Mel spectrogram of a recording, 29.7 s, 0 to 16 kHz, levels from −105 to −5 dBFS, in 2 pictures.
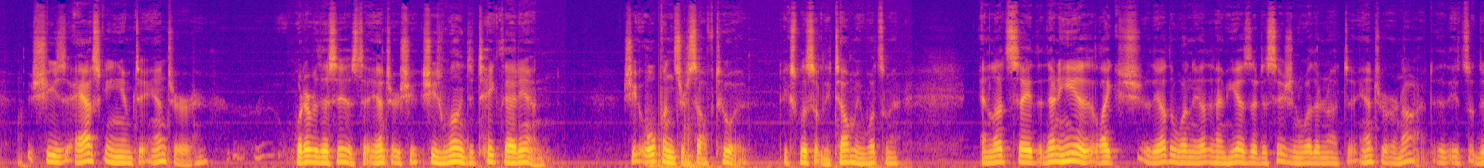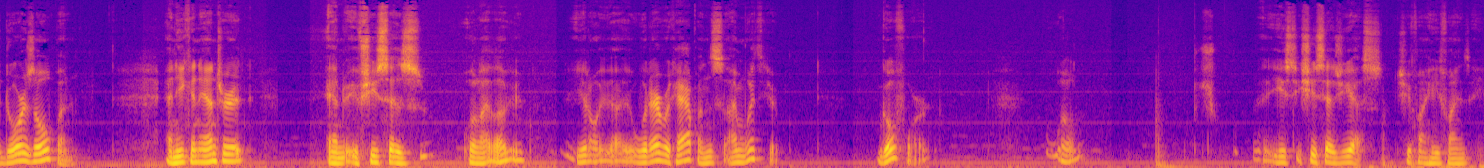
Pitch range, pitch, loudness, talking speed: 120-135 Hz, 125 Hz, -20 LUFS, 180 wpm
